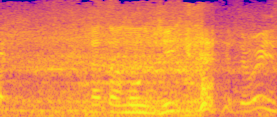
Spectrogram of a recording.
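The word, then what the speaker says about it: Pret A Manger: Pret a Manji.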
